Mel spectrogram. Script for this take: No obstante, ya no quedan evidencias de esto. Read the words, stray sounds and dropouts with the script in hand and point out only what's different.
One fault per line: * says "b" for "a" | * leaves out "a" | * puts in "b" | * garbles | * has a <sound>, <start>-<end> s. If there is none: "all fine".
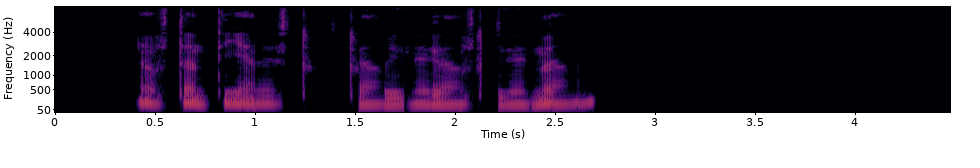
* leaves out "no quedan evidencias"
* garbles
